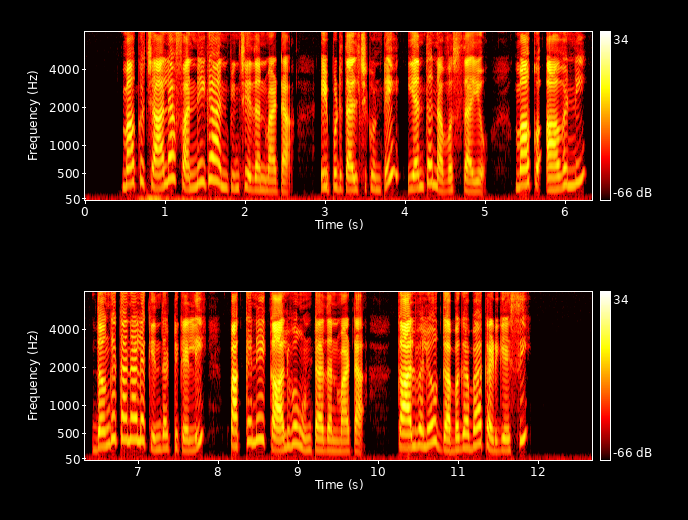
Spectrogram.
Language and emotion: Telugu, neutral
